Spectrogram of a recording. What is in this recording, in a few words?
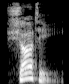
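"shotty", British English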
